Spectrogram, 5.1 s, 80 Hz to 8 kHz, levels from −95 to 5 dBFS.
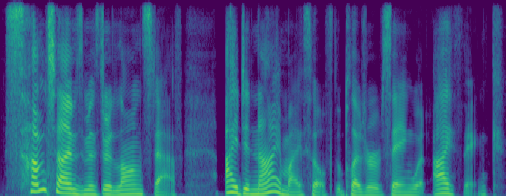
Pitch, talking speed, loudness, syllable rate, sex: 180 Hz, 155 wpm, -19 LUFS, 4.7 syllables/s, female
